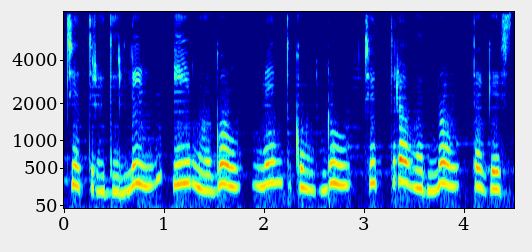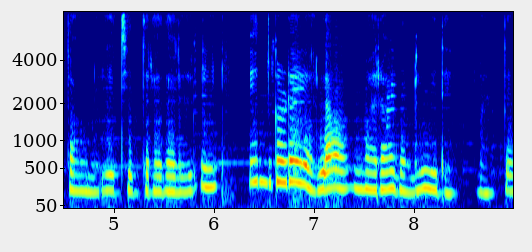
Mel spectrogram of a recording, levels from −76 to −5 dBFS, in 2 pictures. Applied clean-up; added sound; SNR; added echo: neural separator model SepFormer DNS4.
